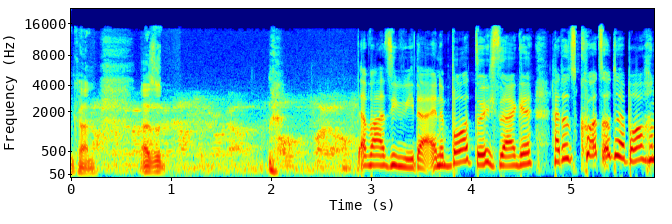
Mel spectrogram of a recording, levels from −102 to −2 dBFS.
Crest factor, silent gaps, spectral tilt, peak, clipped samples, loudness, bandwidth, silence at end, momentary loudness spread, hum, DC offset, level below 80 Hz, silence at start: 16 dB; none; -6 dB/octave; -2 dBFS; under 0.1%; -16 LUFS; 15.5 kHz; 0 s; 16 LU; none; under 0.1%; -48 dBFS; 0 s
